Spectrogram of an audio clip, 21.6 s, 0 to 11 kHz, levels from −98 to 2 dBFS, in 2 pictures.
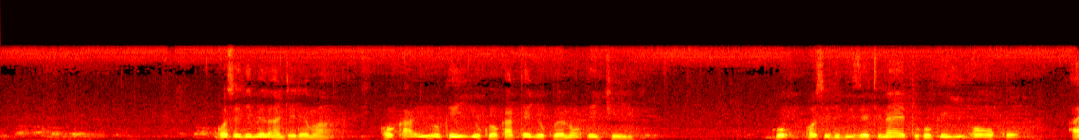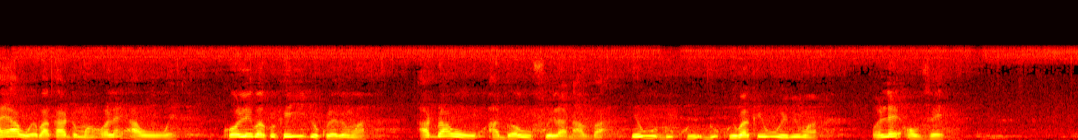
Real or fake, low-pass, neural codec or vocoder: real; 7.2 kHz; none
